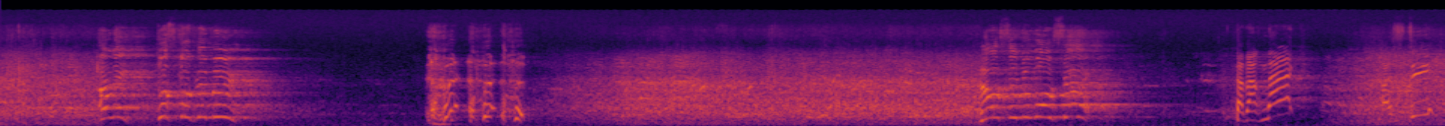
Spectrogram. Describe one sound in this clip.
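A man speaks loudly and with animation on a stage.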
